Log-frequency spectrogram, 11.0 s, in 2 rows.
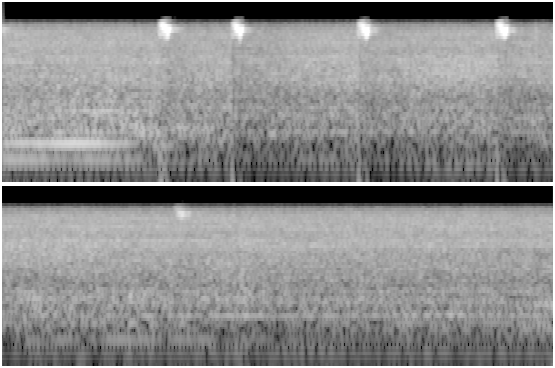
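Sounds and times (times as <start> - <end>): baby bird chirping: 1.6 - 2.5, 3.5 - 3.8, 4.9 - 5.2, 7.2 - 7.5.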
